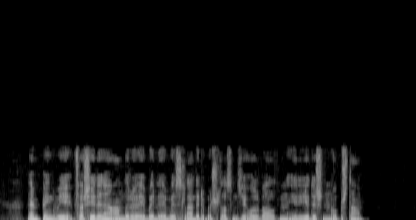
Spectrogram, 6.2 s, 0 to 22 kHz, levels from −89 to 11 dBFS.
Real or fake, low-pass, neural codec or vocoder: fake; 7.2 kHz; codec, 16 kHz, 8 kbps, FreqCodec, larger model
